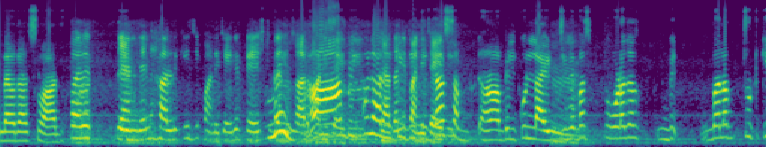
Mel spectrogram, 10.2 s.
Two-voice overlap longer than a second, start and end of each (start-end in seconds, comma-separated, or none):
3.6-6.1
